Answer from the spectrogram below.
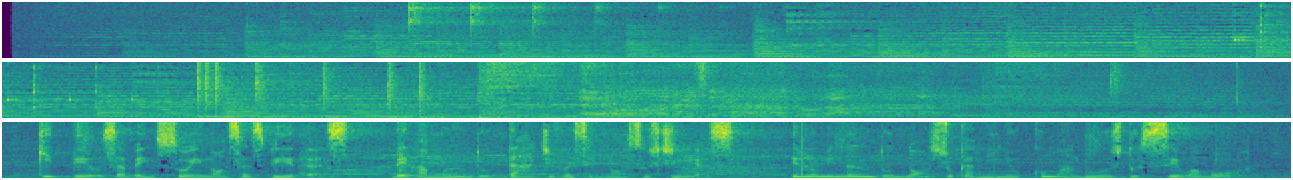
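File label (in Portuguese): Evangélica Aniversário de Amizade, female, telemensagens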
